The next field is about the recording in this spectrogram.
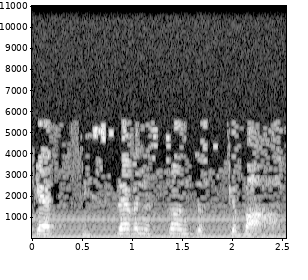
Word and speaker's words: Sceva: How you say his name in Greek. Sceva, Hebrew actually, Sceva. Now, I know you want to say Stephen, but it's not. It's Sceva. You actually pronounce the C there.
